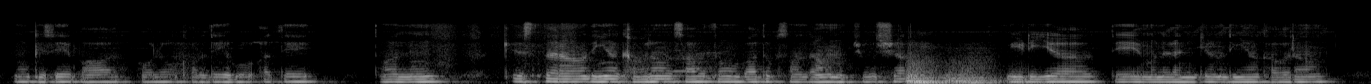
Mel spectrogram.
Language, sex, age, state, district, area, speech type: Punjabi, male, 45-60, Punjab, Hoshiarpur, rural, spontaneous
